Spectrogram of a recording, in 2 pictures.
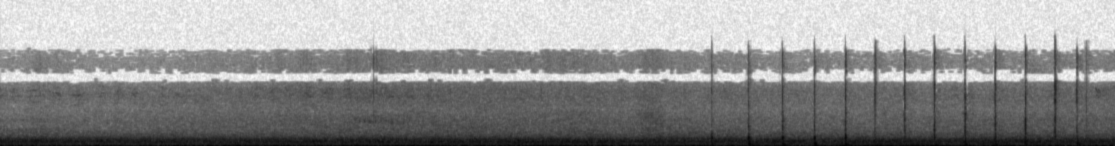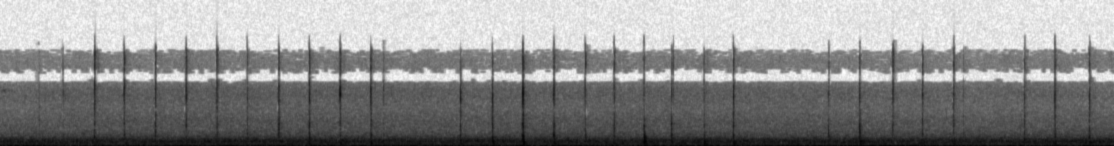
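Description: Green nettle stem being worked by hand against a wooden log: from about five seconds in, a run of sharp, irregular clicks and small cracks, several a second.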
